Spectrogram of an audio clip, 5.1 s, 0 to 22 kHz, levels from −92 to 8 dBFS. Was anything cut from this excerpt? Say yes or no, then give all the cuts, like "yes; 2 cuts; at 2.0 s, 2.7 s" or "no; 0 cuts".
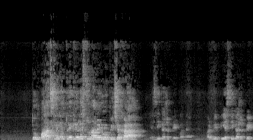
yes; 1 cut; at 3.0 s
